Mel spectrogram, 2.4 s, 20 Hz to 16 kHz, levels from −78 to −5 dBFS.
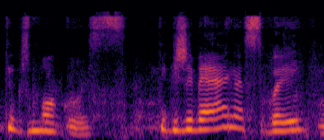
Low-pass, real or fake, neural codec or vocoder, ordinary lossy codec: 10.8 kHz; fake; codec, 24 kHz, 1.5 kbps, HILCodec; Opus, 32 kbps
